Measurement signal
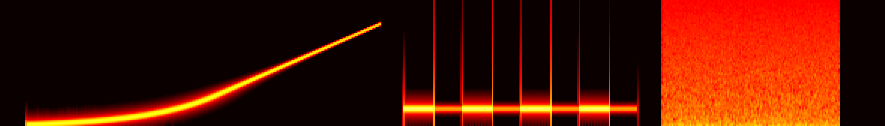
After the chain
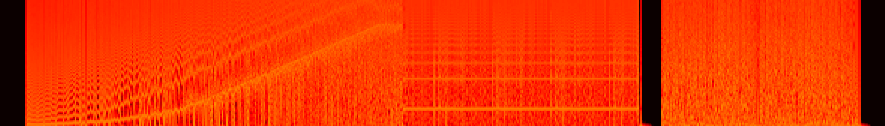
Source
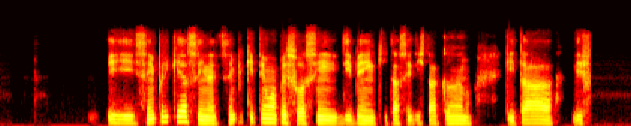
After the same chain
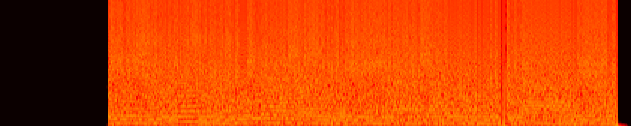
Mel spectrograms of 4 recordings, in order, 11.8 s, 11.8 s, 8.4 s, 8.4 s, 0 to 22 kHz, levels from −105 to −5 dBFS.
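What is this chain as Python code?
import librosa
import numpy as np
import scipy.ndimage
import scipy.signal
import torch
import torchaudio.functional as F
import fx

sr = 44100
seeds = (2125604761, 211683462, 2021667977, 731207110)

y = fx.rev_gated(x, sr, seeds[0], gate_ms=450, shape='falling', drr_db=-7.0)
y = fx.schmitt(y, sr, flips_db=-35.5)
y = fx.spectral_comp(y, sr, ratio=4.0)
y = F.gain(torch.from_numpy(y), -2.0).numpy()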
